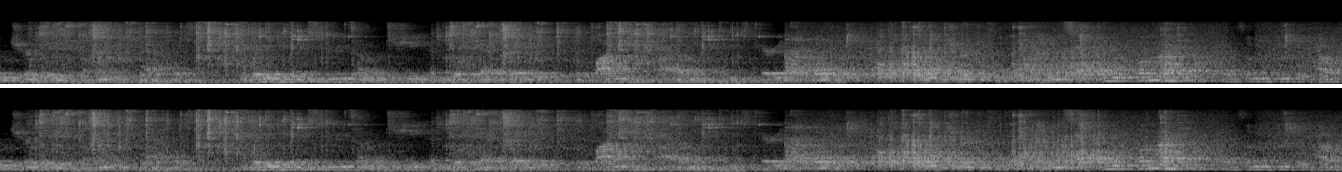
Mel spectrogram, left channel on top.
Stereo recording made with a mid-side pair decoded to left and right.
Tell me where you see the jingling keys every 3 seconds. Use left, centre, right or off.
right, left, left, right, off.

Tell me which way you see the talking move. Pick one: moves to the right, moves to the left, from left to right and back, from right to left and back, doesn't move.
doesn't move.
